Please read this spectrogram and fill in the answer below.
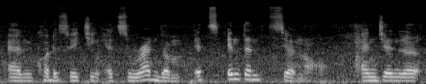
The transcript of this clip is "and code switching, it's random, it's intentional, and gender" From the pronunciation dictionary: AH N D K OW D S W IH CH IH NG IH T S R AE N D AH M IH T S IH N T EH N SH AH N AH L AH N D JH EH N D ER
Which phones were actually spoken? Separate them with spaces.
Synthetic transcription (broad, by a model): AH N K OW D S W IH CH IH NG IH T S R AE N D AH M IH T S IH N T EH N S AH N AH L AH N JH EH N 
